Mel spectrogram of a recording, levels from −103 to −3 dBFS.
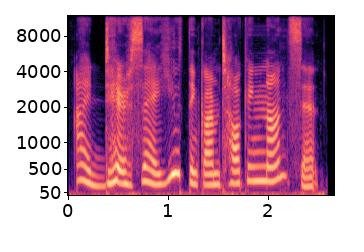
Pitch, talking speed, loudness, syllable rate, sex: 245 Hz, 180 wpm, -17 LUFS, 4.6 syllables/s, female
